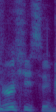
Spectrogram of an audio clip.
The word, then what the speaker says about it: Rishi Sunak: Sam just didn't want to just- pronounce their name so- wrong. No, it was. It's Rishi Sunak.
